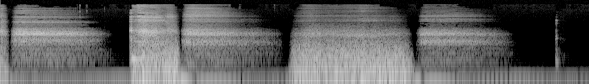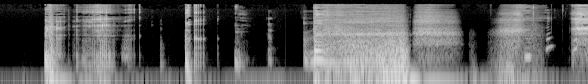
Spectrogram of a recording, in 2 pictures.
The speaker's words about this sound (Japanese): オナニー用のエロゲップ。しこらせる気満々なドスケベゲップ。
